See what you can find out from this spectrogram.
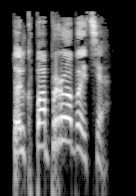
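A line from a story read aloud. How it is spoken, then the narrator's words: Boy shouting, children's chorus. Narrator (Russian): крикнул один из ребят, и его поддержал дружный хор детских голосов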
